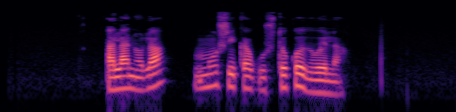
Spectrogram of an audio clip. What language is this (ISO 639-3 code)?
eus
